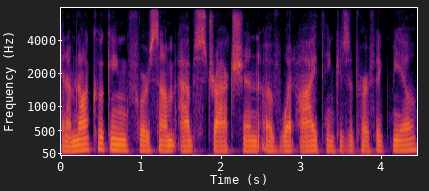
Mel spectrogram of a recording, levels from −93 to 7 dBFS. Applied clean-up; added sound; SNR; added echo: neural separator model SepFormer DNS4.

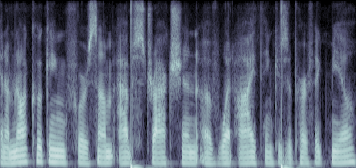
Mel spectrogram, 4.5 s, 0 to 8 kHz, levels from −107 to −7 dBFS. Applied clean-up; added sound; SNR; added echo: none; Crack; 12 dB; none.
